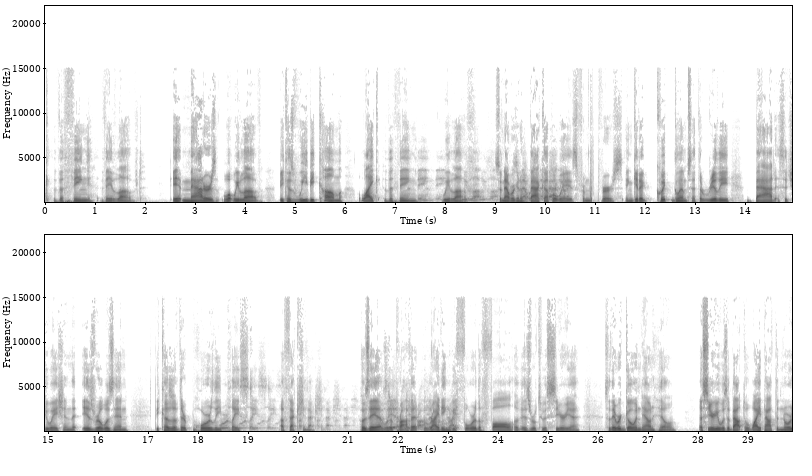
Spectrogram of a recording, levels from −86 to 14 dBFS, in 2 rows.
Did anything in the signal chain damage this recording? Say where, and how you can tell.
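Yes. From 7.21 to 10.61 s, and again from 18.44 to 23.33 s, each phrase comes back at an interval of roughly 0.4 s. The repeats reach about -13 dB below the direct speech, and each return sounds thinner and more ringing. This is feedback echo between two devices, a call-processing fault. A second device in the room plays this line's audio, and the microphone picks it up again. The local echo canceller only removes its own playback, so it can't catch this loop.

At 10.91 s the signal drops out for about 147 ms, with crackle at both edges and only faint hiss in the gap. That is an intermittent contact in the analogue wiring, most likely a loose plug or cable that opened briefly and then closed again.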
